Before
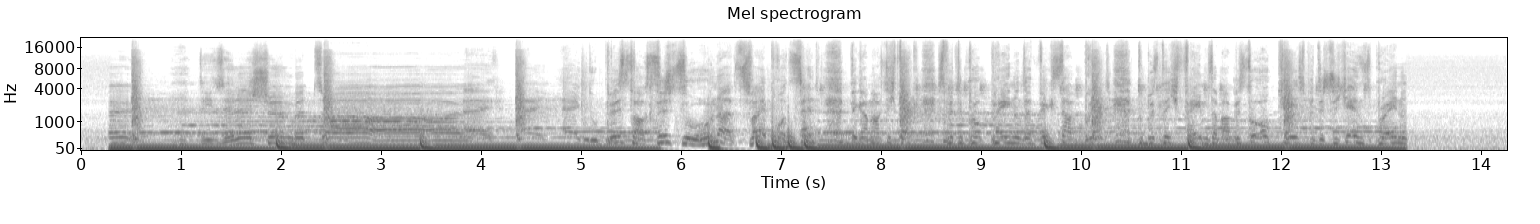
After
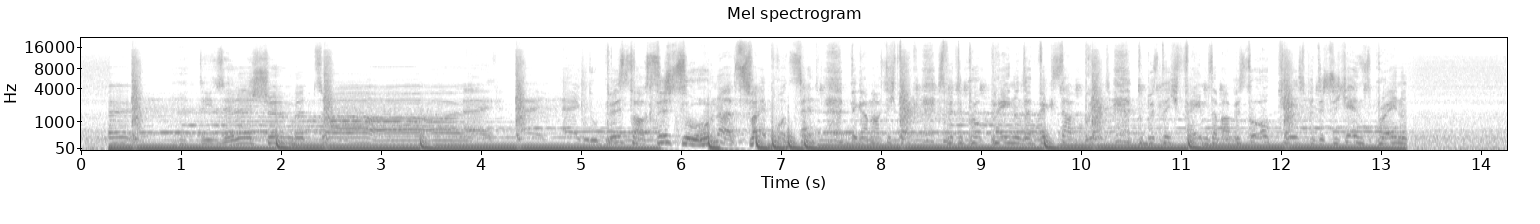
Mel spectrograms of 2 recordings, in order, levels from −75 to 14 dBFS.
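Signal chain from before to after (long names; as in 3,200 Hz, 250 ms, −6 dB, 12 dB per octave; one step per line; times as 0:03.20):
downward compressor, threshold −29 dBFS, peak gain reduction 9.5 dB
level −1.5 dB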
